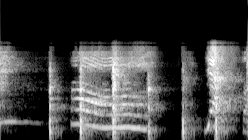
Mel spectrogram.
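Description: Irregular sharp taps and scrapes of a small chisel chipping into a plaster dinosaur-egg excavation block on a metal tray. A voice gives a short falling vocal sound partway through.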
